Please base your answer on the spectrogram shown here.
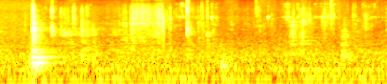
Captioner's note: metal clanking; bullets jingle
